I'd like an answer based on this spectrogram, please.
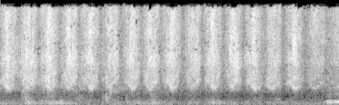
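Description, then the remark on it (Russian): Rustling wind imitated by rubbing, likely palms together, as an imitated rainstorm dies away: a steady run of soft, hissy swishes, roughly four strokes per second, evenly paced and sustained throughout, with no voices. “Шуршит ветер.”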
